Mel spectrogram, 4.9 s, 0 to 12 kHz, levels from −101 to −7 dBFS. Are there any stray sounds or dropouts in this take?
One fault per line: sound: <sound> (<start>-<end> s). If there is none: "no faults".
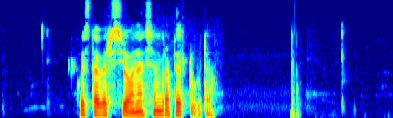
sound: laugh (3.6-3.8 s)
